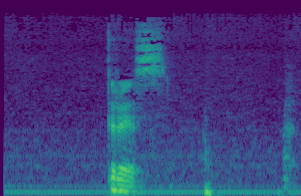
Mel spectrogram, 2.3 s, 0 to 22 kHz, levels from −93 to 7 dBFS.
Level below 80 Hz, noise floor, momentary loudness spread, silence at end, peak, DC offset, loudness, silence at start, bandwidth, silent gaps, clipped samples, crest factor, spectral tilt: -44 dBFS; -46 dBFS; 25 LU; 0 s; -4 dBFS; under 0.1%; -24 LUFS; 0.05 s; 16 kHz; none; under 0.1%; 22 dB; -4.5 dB/octave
